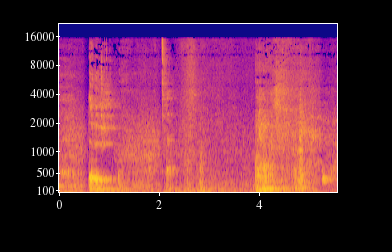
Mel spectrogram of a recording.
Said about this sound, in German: Moment, ich muss rülpsen.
